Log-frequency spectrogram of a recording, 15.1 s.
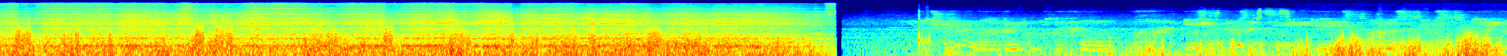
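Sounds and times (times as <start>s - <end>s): freight train wagons rumbling: 0.0s - 15.0s.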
